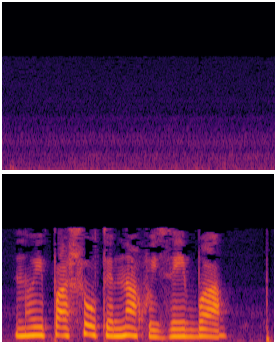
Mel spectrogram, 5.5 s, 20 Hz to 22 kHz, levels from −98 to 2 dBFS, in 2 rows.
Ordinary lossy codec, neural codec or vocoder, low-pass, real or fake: MP3, 24 kbps; codec, 16 kHz, 8 kbps, FunCodec, trained on LibriTTS, 25 frames a second; 7.2 kHz; fake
